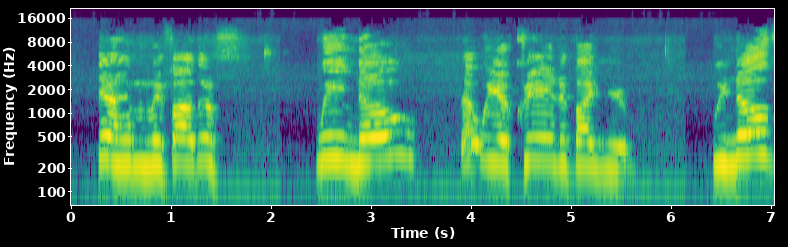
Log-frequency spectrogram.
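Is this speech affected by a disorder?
Yes: cerebral palsy; from birth.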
